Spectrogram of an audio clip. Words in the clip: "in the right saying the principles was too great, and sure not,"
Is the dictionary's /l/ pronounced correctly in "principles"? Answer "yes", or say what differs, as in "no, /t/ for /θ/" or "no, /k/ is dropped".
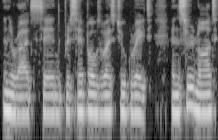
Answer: no, /w/ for /l/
